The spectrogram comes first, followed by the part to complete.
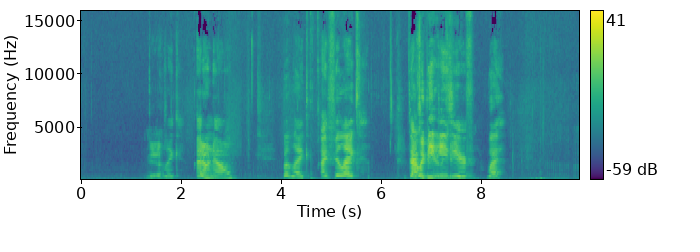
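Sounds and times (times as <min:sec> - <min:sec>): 
speech: 0:01.3 - 0:03.2, 0:04.0 - 0:05.7, 0:06.5 - 0:08.5
cat purring: 0:08.8 - 0:09.9.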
